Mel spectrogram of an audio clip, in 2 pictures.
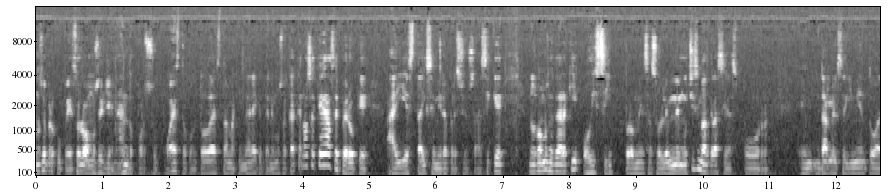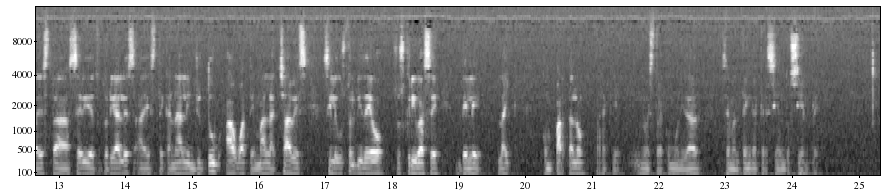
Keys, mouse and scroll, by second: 1.9 Escape, 7.4 scroll down 1.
